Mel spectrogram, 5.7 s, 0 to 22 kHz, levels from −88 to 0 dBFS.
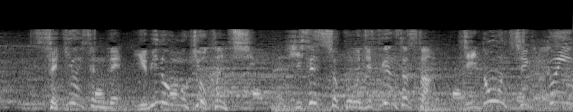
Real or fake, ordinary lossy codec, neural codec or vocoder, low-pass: real; AAC, 32 kbps; none; 7.2 kHz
